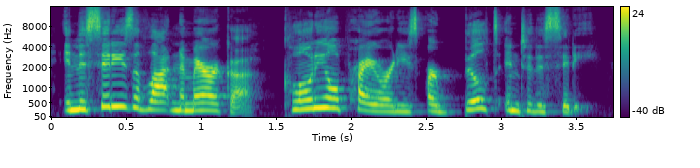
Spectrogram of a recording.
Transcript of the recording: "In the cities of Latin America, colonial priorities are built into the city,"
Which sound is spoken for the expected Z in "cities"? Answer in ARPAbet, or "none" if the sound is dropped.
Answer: Z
